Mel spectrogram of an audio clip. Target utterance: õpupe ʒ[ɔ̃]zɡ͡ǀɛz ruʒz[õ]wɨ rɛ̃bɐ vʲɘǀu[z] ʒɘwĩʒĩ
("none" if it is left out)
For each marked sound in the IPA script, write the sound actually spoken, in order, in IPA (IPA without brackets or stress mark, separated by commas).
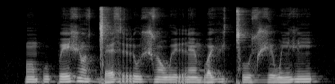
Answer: ɔ̃, ɔ̃, z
